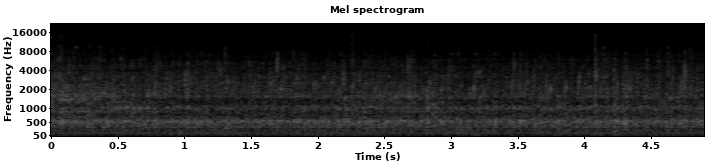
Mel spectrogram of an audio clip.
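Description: Faint, steady sizzling of onion, ginger and garlic masala frying in oil in a steel pot, with a few small crackles.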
